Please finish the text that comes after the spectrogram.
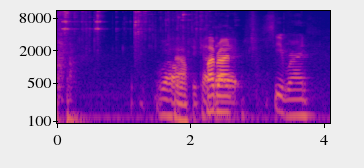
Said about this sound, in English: My car keys. Thanks. Here you go.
